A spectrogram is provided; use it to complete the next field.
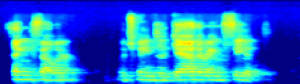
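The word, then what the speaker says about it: Þingvellir: feller field and that that symbol is pronounced like a th thing feller which means a gathering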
